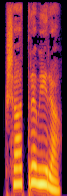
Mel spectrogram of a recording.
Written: ಕ್ಷಾತ್ರವೀರ

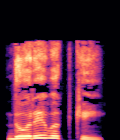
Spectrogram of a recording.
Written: ದ್ರಾವಕ

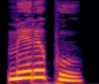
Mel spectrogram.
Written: ಮಾರಾಪು

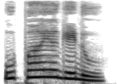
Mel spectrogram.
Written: ಉಪಾಯಗೆಡು

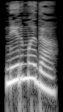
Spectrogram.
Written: ನಿರ್ಮದೆ

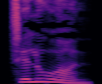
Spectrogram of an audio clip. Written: ಚೆಲುವಾನ್

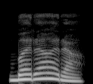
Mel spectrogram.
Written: ಬೇರೂರು

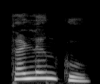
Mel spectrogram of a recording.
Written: ತೇಲುಂಗ

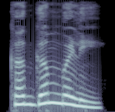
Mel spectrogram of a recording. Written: ಕಗ್ಗಂಬಳಿ

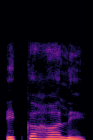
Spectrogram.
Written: ಎಕ್ಕಹಾಲೆ

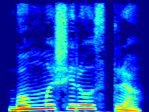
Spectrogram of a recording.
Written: ಬೊಮ್ಮಶಿರೋಸ್ತ್ರ

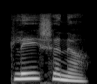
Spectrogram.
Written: ಕ್ಲೇಶನ

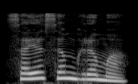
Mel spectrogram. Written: ಸಯಸಂಭ್ರಮ

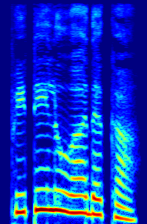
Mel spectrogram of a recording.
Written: ಪಿಟೀಲುವಾದಕ

